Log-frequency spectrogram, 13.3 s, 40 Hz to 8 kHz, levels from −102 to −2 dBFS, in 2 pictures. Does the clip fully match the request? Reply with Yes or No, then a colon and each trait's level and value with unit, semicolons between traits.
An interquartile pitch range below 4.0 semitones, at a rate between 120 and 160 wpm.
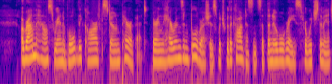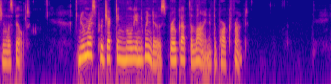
No: average, 3.3 semitones; average, 180 wpm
